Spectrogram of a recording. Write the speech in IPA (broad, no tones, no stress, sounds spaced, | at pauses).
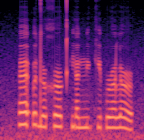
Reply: ɛ ʔ ɵ d ə˞ x ə˞ kʰ j ɛ mʲ ɵ kʲ ɛ p ɹ ə˞ l ə˞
